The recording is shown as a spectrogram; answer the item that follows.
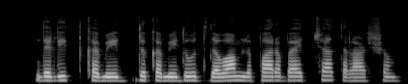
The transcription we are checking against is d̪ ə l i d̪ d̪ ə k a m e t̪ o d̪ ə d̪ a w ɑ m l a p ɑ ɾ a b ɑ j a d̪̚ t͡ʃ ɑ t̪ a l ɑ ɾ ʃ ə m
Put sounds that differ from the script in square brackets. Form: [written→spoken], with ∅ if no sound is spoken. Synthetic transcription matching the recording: d̪ ə l i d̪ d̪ ə k a m e [t̪→d̪] o d̪ ə d̪ a w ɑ m l a p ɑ ɾ a b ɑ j a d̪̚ t͡ʃ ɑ t̪ a l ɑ [ɾ→ɽ] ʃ ə m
